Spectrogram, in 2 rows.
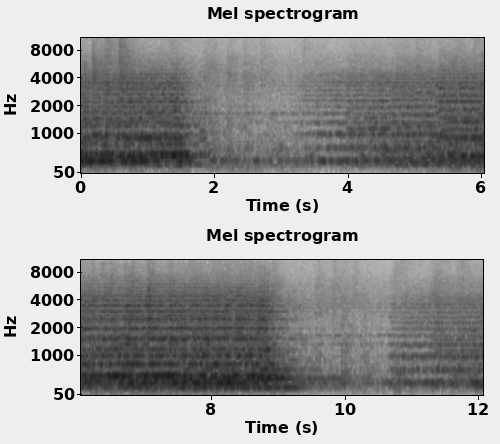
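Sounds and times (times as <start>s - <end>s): string orchestra sustained chord: 3.1s - 9.8s, 10.6s - 12.0s.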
